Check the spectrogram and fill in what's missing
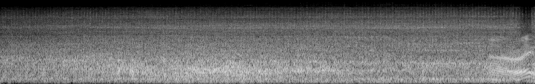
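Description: A 2001 Chrysler Concorde idles with the hood open, a smooth, even low engine hum that stays steady and close throughout, alone without talking.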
